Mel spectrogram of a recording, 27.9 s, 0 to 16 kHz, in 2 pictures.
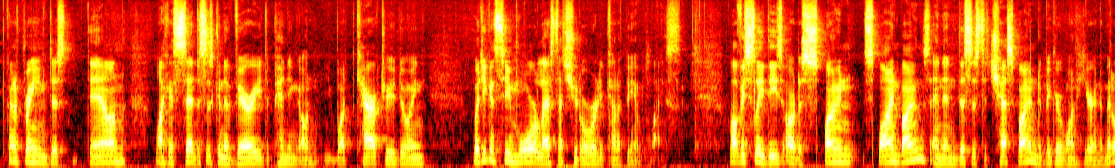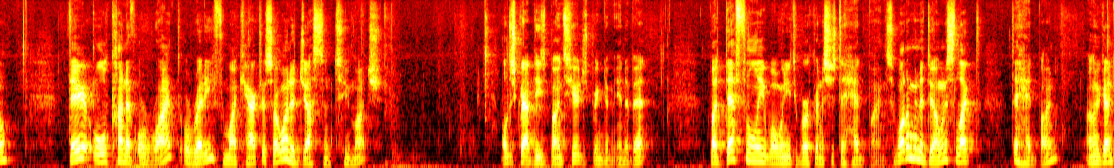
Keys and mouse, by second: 0.6 KP_3, 1.5 shift+middle click, 3.3 g, 4.4 click, 4.6 g, 6.1 KP_1, 7.3 shift+middle click, 8.7 click, 9.8 shift+middle click, 11.6 click, 12.4-13.8 middle drag, 14.8 KP_3, 16.1 shift+middle click, 18.5 KP_1, 19.2 click, 20.0 shift+middle click, 20.5 g, 22.1 shift+middle click, 27.5 KP_3.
